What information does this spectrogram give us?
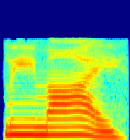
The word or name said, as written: Limay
